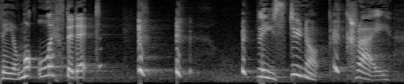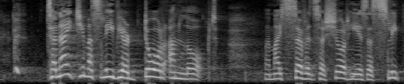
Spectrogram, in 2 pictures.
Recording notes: Recorded live at The Roundhouse Camden.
